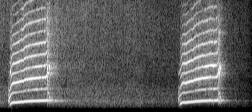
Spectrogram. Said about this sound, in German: Es handelt sich um den kleinen Steinkauz.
